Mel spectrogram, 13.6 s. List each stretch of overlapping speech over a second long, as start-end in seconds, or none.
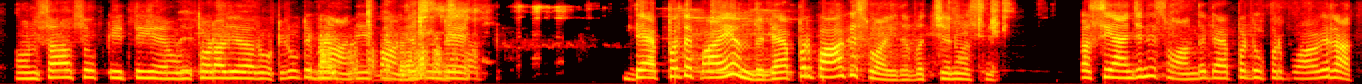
3.1-4.7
